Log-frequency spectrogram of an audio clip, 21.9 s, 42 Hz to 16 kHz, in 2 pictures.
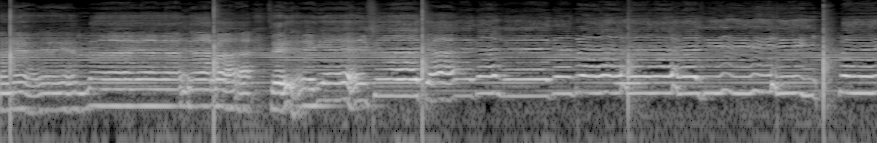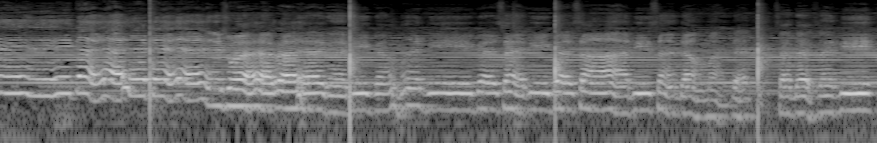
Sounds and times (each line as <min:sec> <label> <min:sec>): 0:00.0 Carnatic varnam 0:21.9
